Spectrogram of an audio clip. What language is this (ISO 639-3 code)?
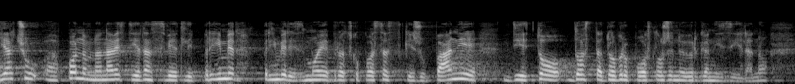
hrv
